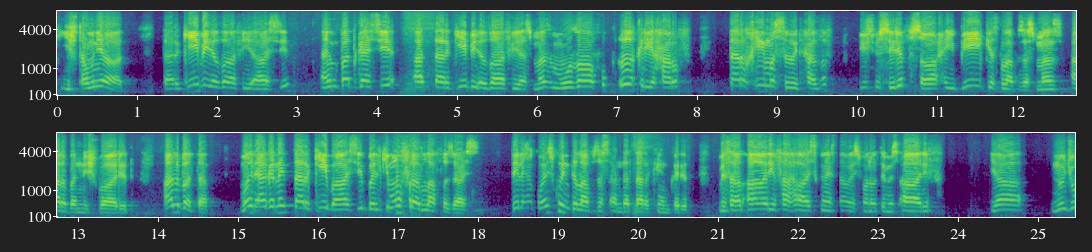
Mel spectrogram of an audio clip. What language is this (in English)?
Arabic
